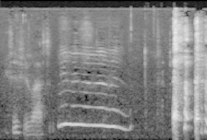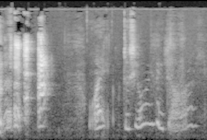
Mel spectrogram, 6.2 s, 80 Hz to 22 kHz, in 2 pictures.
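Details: Voluntary coughs: an 11-year-old girl gives a few sharp, deliberate coughs between her 4-month-old sister's squeals and giggly laughter.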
